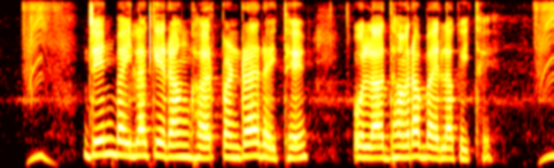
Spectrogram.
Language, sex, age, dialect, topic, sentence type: Chhattisgarhi, female, 18-24, Central, agriculture, statement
